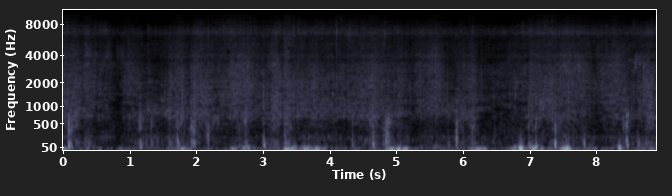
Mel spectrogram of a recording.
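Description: Footsteps crunching through fresh snow at a walking pace, roughly two steps a second, each step a soft thud with a crisp crackle.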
